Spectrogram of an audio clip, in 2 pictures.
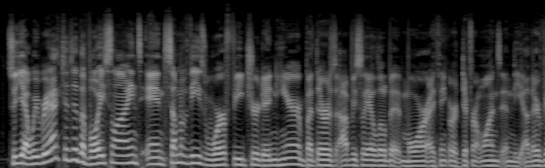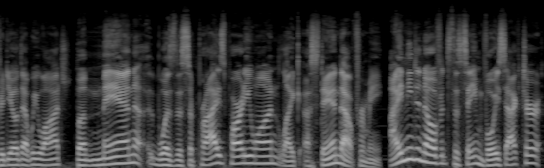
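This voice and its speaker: A man's voice: medium pitch, dry recording. A young adult man giving enthusiastic, informal fan commentary as a reaction video host.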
